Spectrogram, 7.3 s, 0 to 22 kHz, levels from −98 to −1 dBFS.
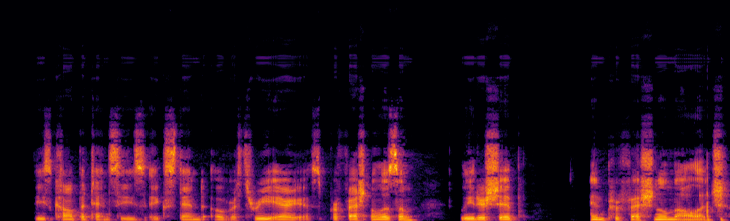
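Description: Speech recording with automatic gain rising from 2.52 to 4.66 s, just after "competencies extend over": the AGC judged the input too quiet, lifting voice and background together by about 4 dB.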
